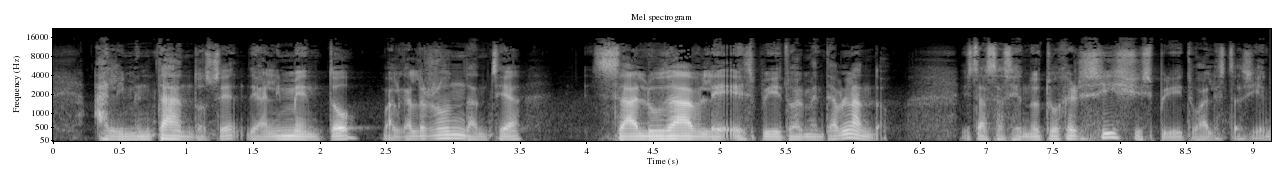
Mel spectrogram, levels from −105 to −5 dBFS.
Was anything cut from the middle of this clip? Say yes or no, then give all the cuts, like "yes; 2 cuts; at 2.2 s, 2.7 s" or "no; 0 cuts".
no; 0 cuts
